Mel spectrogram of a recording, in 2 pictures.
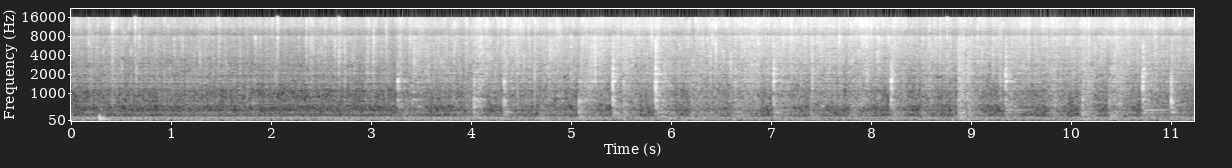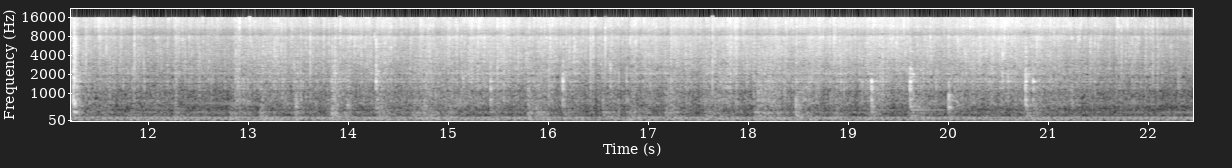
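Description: Diced onion and garlic sizzling steadily in hot oil in a nonstick wok, with scattered short clicks and scrapes as a spatula stirs them.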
